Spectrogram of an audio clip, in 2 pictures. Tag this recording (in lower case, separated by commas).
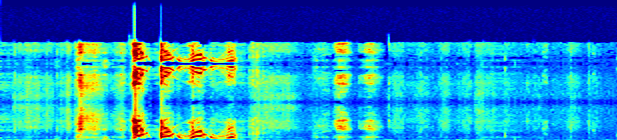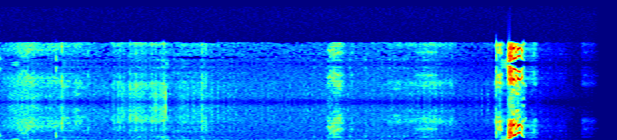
yip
